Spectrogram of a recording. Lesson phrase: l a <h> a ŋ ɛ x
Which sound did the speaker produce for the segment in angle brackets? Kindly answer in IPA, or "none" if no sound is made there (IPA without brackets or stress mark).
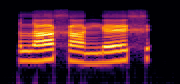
x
